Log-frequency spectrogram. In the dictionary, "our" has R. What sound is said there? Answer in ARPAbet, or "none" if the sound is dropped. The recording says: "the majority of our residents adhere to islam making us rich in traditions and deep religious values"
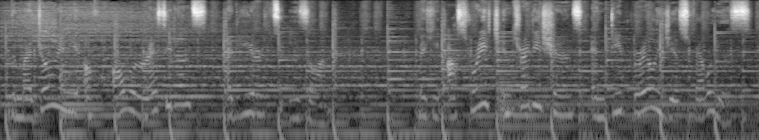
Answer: L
